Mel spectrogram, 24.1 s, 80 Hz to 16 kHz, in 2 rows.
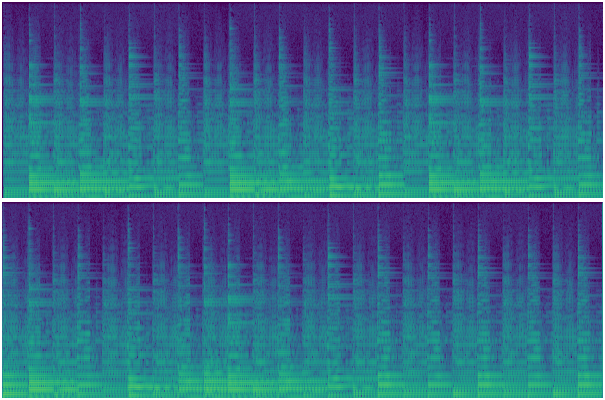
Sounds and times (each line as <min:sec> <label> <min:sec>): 0:00.0 bass 0:24.0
